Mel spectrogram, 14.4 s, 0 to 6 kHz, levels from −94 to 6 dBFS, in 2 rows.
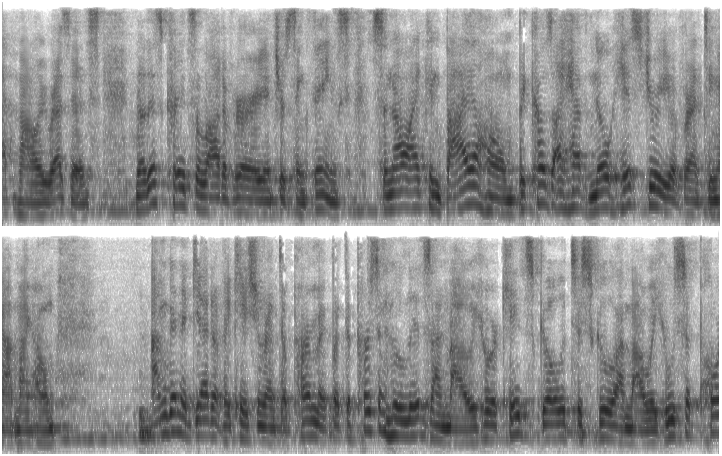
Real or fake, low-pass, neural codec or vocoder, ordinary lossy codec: fake; 5.4 kHz; codec, 16 kHz, 4 kbps, FreqCodec, smaller model; AAC, 32 kbps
